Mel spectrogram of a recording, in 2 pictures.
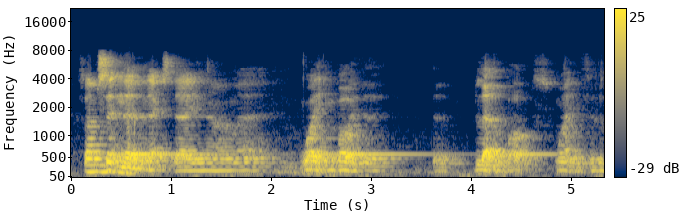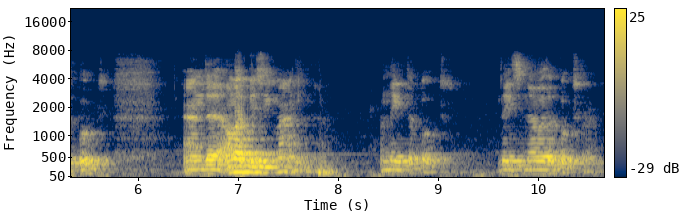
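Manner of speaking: ordinary talk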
